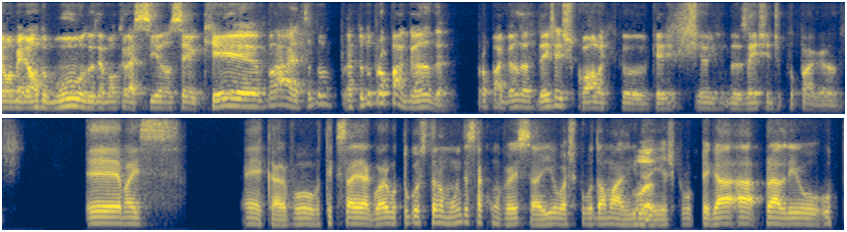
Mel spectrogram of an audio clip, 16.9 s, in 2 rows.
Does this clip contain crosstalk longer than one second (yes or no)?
no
